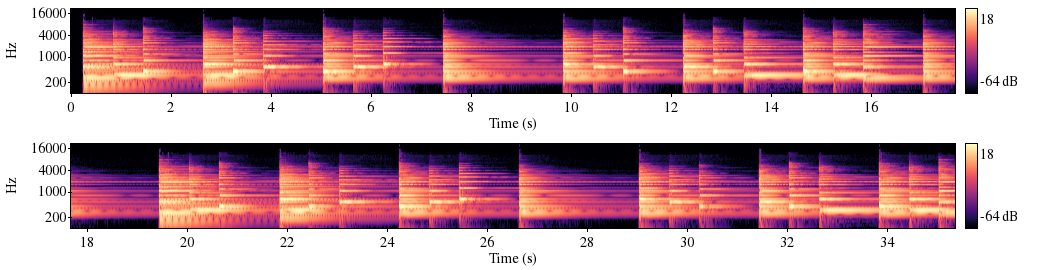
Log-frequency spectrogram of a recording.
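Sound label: C sharp m Dbm Piano Keyboard Chord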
